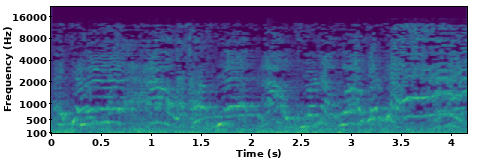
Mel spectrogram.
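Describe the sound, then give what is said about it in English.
A woman customer screams and yells in a heated confrontation with employees at a Domino's, her raised voice strained and continuous over several seconds, with other agitated voices and a noisy, crowded background. “That scream was from the customer, and the employee responds with, "You're a fucking lightweight.”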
